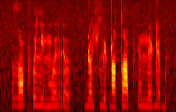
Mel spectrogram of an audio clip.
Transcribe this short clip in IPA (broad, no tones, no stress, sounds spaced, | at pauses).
ðˤ o pʰ ʊ lʲ ɛ m ʊ r ʊ | ɖ ɔ ç lʲ o ɖ ɛ tˤ o pʰ ɪ m e ɖ ɛ b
